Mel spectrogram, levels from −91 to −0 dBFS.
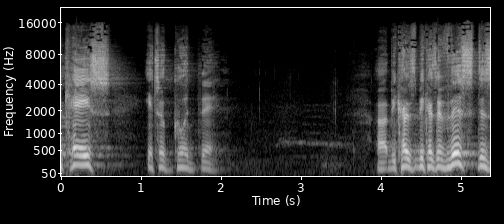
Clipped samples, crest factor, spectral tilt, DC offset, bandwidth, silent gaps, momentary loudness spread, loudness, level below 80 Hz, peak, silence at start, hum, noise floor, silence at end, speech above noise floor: under 0.1%; 20 dB; -2.5 dB/octave; under 0.1%; 16.5 kHz; none; 17 LU; -21 LUFS; -70 dBFS; -4 dBFS; 0 s; none; -69 dBFS; 0 s; 46 dB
